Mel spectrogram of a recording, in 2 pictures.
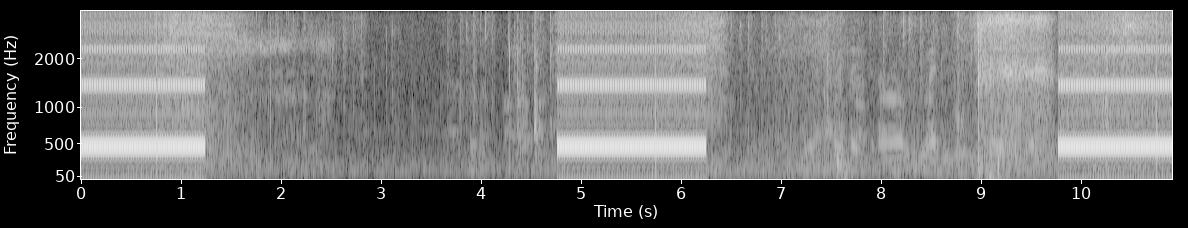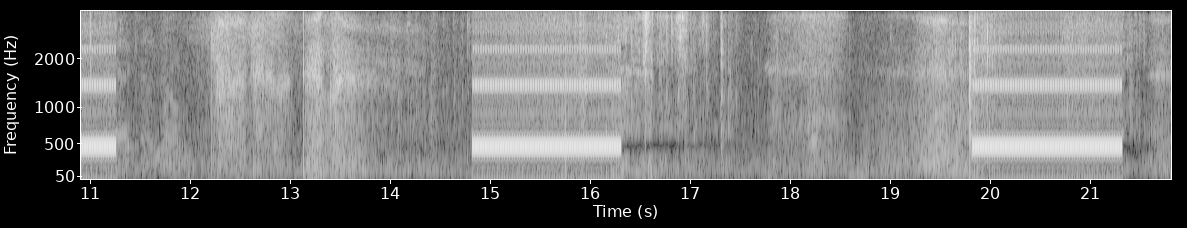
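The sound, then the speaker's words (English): Telephone ringing tones sound while a call is being connected: five steady, loud tone bursts repeat at regular intervals, with quieter noisy gaps between them. “Please hold while I try to connect you.”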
